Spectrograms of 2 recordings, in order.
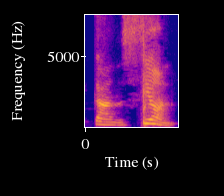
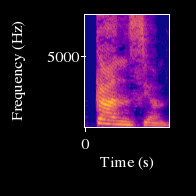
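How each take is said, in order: First: The stress is on the last syllable. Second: The stress is on the first syllable. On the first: The speaker calls it right. "Accentuación na le, le nou fini" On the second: The speaker calls it wrong. "E pa canción"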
